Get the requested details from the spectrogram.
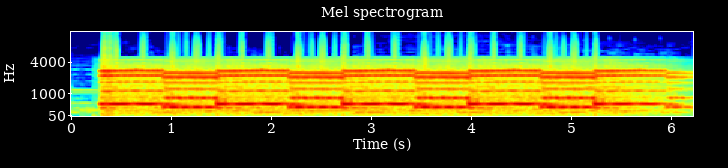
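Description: A loud ambulance siren, the ambulance arriving at a building fire to take the injured away, alternates steadily between two pitches in a quick hi-lo pattern, running continuously after a brief quiet start, with no voices.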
